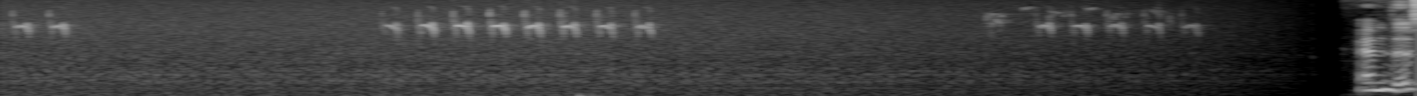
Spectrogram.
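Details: Karoo prinia calling from a bush in the southern Karoo, giving its typical piping call: quick runs of high, thin, evenly spaced piping notes, about eight in one burst, then a shorter series, ending with a loud knock.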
